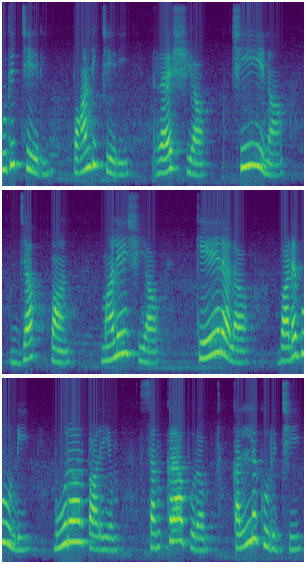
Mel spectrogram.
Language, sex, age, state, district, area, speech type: Tamil, female, 18-30, Tamil Nadu, Ariyalur, rural, spontaneous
